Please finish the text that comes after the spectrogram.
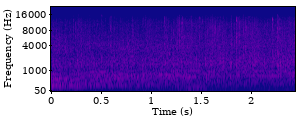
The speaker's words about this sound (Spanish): ¿Quién no le da la vida a ese gran pastor? ¡Ah! ¿Quién no aplaude a un gran pastor así?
